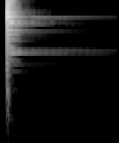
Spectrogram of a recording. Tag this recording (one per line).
Heavy
hit
impact
metal
Sword
Sword-hit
